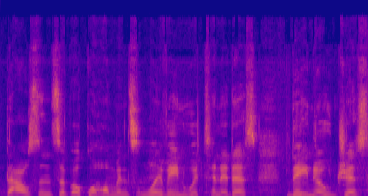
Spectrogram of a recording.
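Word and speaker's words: tinnitus: loss and ttis which I just learned is pronounced tinitus that's the ringing noise in your ears that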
